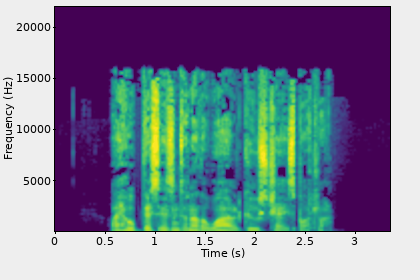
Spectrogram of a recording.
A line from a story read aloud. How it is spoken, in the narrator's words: he said, his voice soft and clipped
